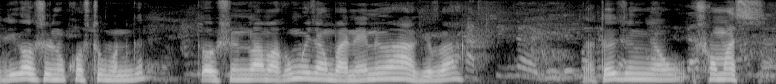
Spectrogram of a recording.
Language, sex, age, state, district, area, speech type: Bodo, male, 45-60, Assam, Udalguri, rural, spontaneous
